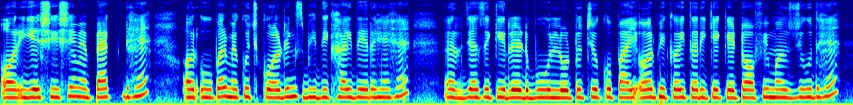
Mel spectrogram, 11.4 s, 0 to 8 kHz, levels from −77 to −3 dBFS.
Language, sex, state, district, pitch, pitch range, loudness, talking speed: Hindi, female, Jharkhand, Garhwa, 230 Hz, 225-235 Hz, -14 LUFS, 170 wpm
